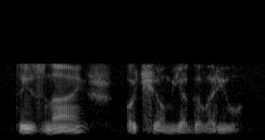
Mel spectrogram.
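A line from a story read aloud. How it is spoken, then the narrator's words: Quiet, abbot. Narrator (Russian): тихо произнес игумен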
